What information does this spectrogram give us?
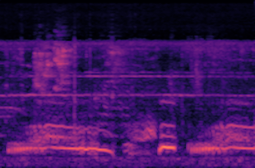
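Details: Collared dove (burung puter) calling as a lure for other doves. Throbbing coo drawn into a long level note, a short loud clipped note, then another rolling coo. A faint steady tone sits in the background.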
